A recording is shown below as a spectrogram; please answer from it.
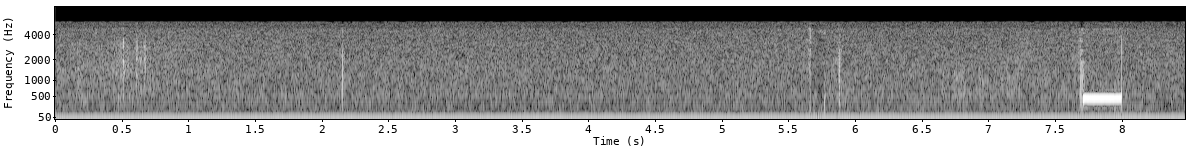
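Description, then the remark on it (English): A single short call-waiting beep sounds on a hissy phone line near the end as another call comes in. It is a steady mid-pitched tone lasting under half a second, with a few faint clicks earlier and no talking. “Hold on, somebody called again. I'm gonna let it beep again, okay?”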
